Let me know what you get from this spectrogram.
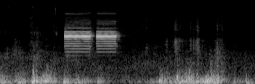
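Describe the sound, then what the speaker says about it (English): A bicycle horn on Jekyll Island sounds two loud, bright electronic beeps in quick succession over a low, steady background rumble. "Horns work."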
